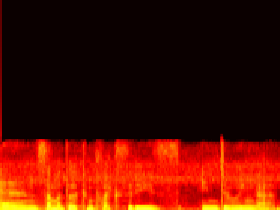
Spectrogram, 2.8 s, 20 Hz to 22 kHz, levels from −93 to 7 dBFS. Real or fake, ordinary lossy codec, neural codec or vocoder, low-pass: fake; AAC, 32 kbps; codec, 16 kHz, 16 kbps, FreqCodec, smaller model; 7.2 kHz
